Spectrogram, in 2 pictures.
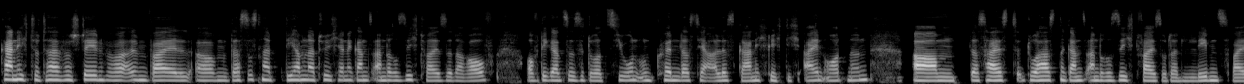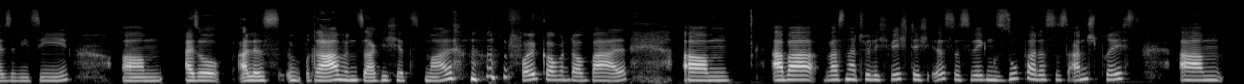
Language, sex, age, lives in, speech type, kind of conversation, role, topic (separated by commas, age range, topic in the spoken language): German, female, 35-39, Germany, conversation, advice, advisor, Wie setze ich klare Grenzen, um mich wirklich zu erholen, ohne Schuldgefühle zu haben?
